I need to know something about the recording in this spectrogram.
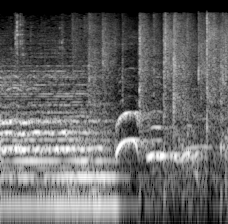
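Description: A choir sings a final chord with piano.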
